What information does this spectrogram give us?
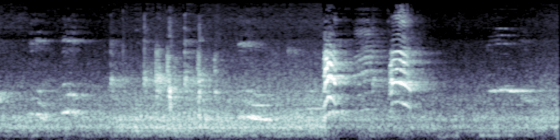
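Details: Indoors, a pet parrot just starting to whistle and pick up words makes two sharp, rising chirps about a second apart. They follow a stretch of soft rustling and faint murmuring.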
